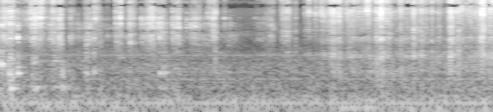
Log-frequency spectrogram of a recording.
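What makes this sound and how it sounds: Brown kraft paper honeycomb packing wrap, light and hollow-celled, is stretched, squeezed and crinkled with the fingertips close to the microphone. A steady papery rustle runs throughout, with dense, soft crackles and scratchy bright edges over a low, constant rumble underneath.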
